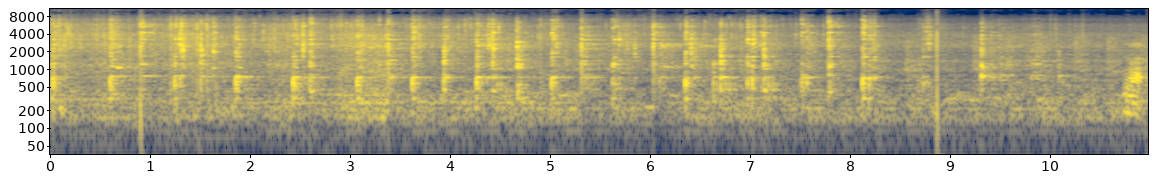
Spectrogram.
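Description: Garlic and curry leaves frying in a kadai for avalakki masala, a constant crackling sizzle under rapid, rhythmic spatula scrapes and clinks against the metal pan, close and busy throughout.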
